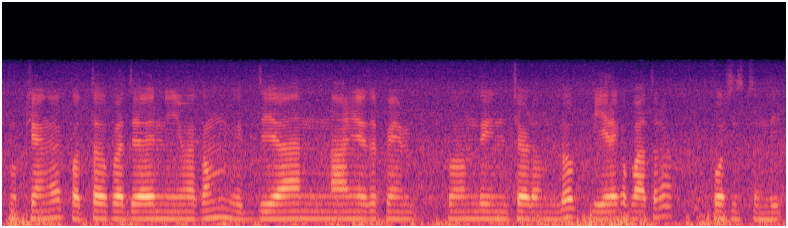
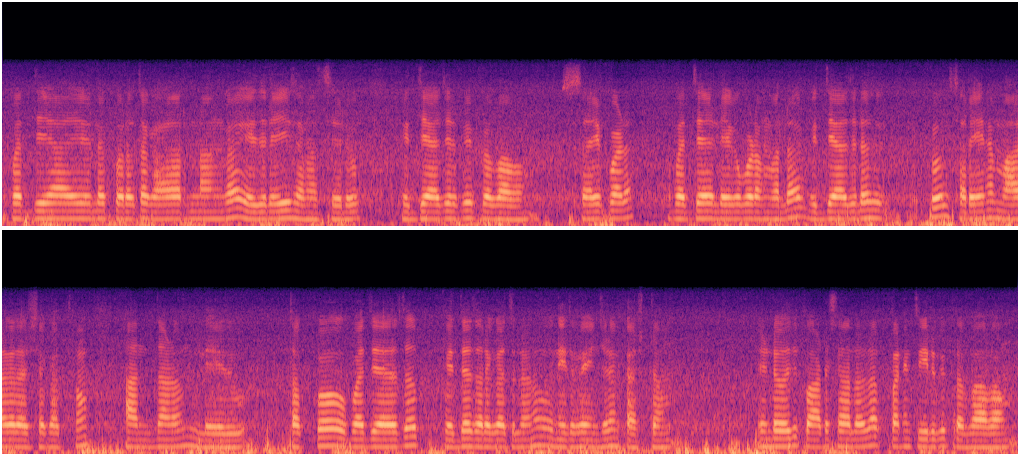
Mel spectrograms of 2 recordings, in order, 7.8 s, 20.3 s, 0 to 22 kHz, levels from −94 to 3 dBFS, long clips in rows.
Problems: none marked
